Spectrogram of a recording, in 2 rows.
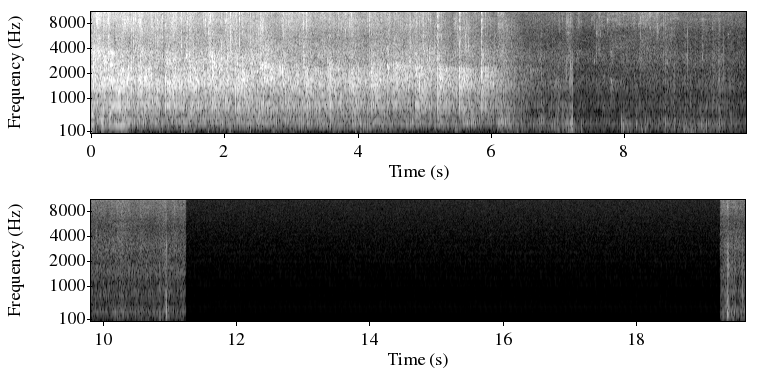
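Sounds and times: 
audience applause: 0:00.0 - 0:07.0.

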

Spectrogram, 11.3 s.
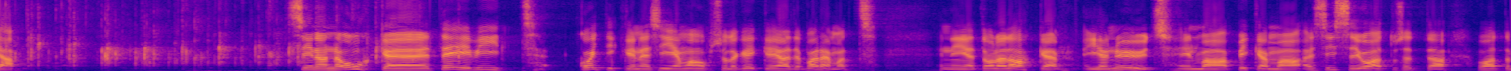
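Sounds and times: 
speech: 0:00.0 - 0:00.3, 0:02.2 - 0:11.3
audience applause: 0:00.0 - 0:03.0.

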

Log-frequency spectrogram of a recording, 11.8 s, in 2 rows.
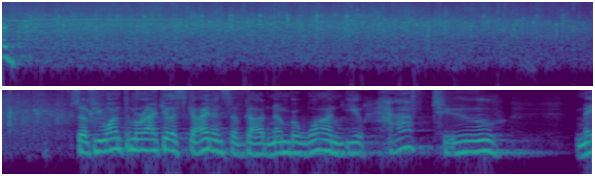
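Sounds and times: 
audience applause: 0:00.0 - 0:06.8
speech: 0:06.6 - 0:11.0, 0:11.7 - 0:11.8.

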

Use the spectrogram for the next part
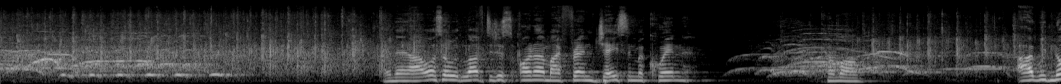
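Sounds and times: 
audience applause: 0:00.0 - 0:04.7, 0:07.7 - 0:10.5
speech: 0:03.8 - 0:07.0, 0:08.2 - 0:08.8, 0:10.2 - 0:10.5.

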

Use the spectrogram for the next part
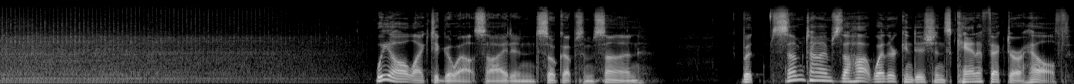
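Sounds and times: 
lawn mower engine running on a hot afternoon: 0:00.0 - 0:03.9
speech: 0:03.8 - 0:06.5, 0:07.4 - 0:10.7.

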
